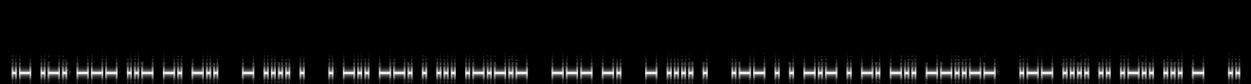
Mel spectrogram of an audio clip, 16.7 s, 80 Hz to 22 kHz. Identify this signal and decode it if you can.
Morse code, heard as a keyed tone, about 25 wpm, 600 Hz. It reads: AROUND THE EDGES. ON THE WEEKEND, WHILST I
